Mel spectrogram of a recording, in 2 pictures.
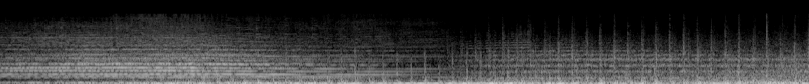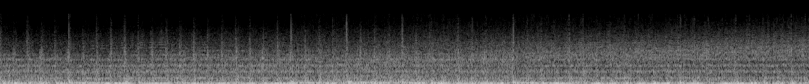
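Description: A train horn blares in a loud, sustained, steady tone over the continuous rumble and clatter of the moving train, persisting across the whole stretch.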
